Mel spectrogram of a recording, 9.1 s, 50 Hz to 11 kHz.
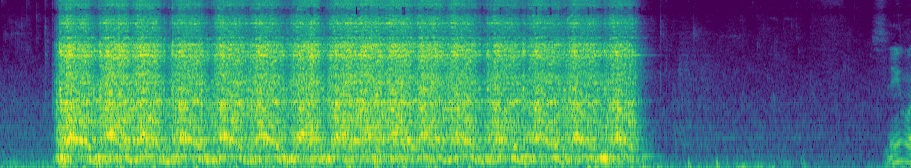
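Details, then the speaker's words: Malibu Grand Prix car on its first start attempt, battery on a 12-amp charger. A rough, buzzing, uneven crank lasts about six seconds and never catches. The owner suspects the starter was jammed and dragging; not confirmed. "it did something almost let's see i don't know maybe it just got a little more voltage on the starter but it seemed like it was turning over"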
